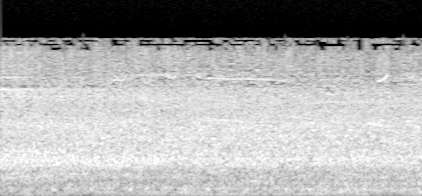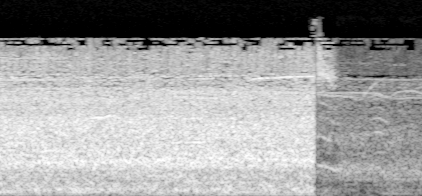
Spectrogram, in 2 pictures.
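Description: A large crowd roars and cheers loudly in a stadium.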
